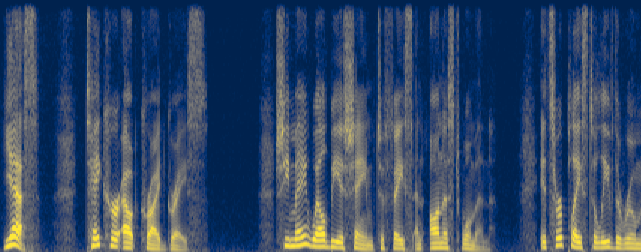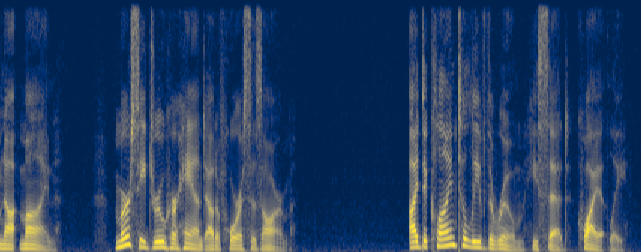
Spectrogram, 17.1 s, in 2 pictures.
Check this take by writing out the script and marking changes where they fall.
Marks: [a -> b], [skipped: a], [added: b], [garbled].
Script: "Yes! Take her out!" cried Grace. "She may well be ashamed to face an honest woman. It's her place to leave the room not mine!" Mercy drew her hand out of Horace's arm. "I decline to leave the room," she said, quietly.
"Yes! Take her out!" cried Grace. "She may well be ashamed to face an honest woman. It's her place to leave the room not mine!" Mercy drew her hand out of Horace's arm. "I decline to leave the room," [she -> he] said, quietly.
